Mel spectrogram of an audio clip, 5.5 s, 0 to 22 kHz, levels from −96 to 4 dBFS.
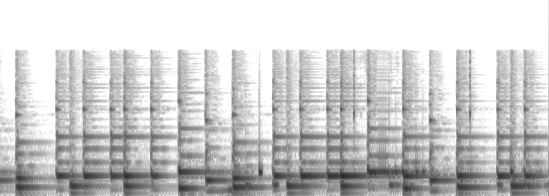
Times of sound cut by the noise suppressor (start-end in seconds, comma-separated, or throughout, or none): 0.31-0.58, 1.41-1.79, 2.59-2.75, 4.78-4.99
